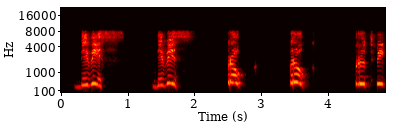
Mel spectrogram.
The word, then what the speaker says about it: दिविस्पृक्: अभी इसको हम जोड़ेंगे दिविस्पृक् सर्वदृग व्यासो। स्पृक् बोल के सर्वदृग बोलना है।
